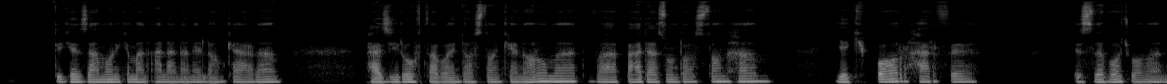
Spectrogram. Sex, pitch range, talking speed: male, 115-125 Hz, 135 wpm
